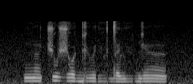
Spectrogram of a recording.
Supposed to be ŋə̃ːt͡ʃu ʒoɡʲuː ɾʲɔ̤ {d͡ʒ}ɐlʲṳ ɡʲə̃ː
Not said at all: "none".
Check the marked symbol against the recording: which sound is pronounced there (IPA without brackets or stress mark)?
d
